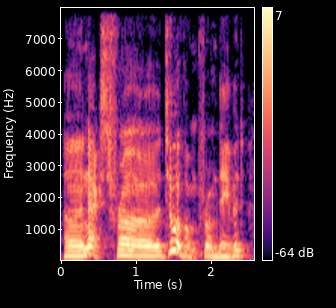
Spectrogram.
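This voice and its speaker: A man's voice: on the high side, animated, measured pace. A middle-aged man at home, casually reading and answering fan comments, laughing often and dropping into muttered asides. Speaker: channel host answering fan questions. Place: at home with his cat.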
